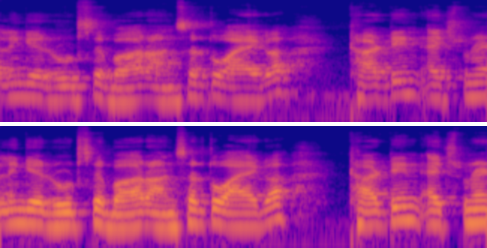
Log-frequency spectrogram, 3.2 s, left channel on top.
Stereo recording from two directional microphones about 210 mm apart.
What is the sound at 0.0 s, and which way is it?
Speech, 35° right (ahead or behind).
